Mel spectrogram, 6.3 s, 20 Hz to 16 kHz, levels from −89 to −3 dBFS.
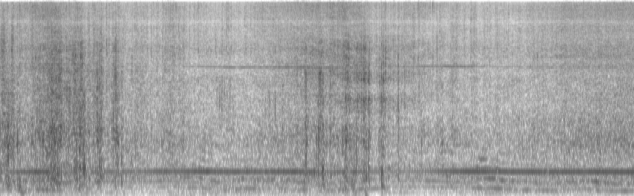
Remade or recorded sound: recorded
